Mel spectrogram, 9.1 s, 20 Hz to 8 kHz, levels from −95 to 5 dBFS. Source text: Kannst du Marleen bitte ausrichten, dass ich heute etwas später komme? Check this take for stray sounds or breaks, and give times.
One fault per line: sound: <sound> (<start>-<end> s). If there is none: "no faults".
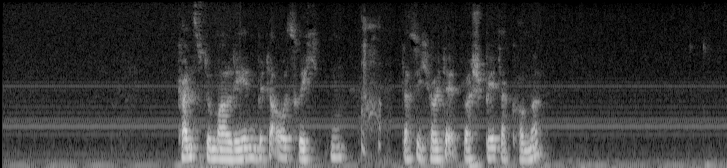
sound: cough (4.5-4.8 s)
